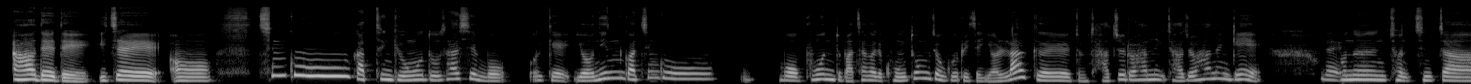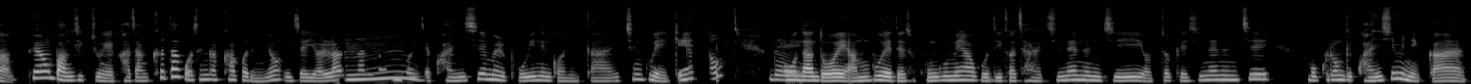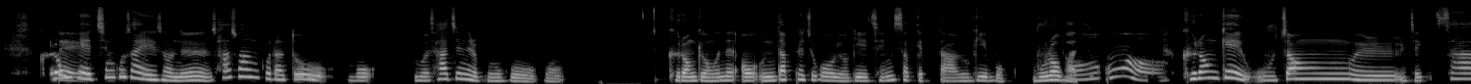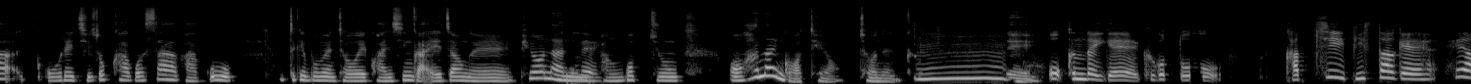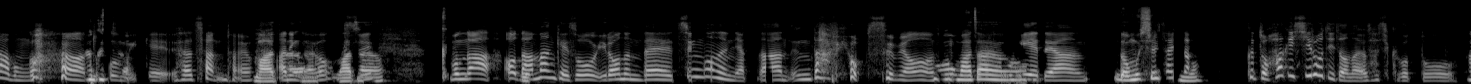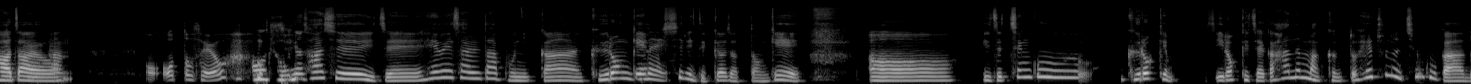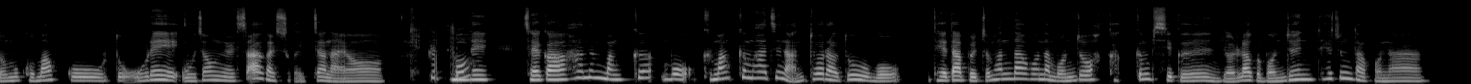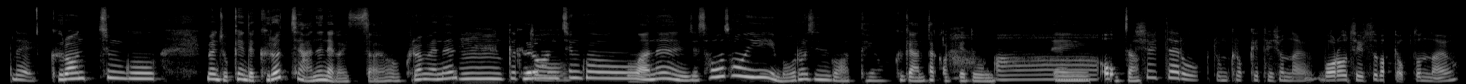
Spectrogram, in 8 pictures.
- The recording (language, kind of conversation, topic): Korean, podcast, 어떤 방식의 사랑 표현이 가장 마음에 와닿았나요?
- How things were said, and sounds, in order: other background noise; tapping; teeth sucking; lip smack; laughing while speaking: "뭔가"; laughing while speaking: "하지 않나요?"; laughing while speaking: "응답이 없으면"; laughing while speaking: "어떠세요? 혹시?"; sniff; tsk; gasp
